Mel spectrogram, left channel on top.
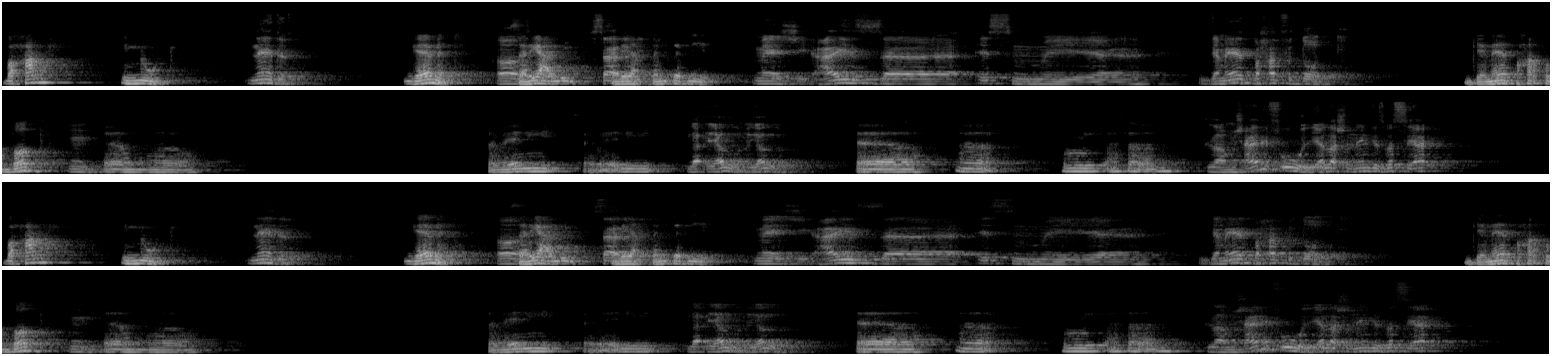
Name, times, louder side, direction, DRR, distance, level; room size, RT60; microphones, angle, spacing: voice 1, 0.0-0.6 1.2-1.7 4.0-4.5 5.2-5.7 6.1-7.1 14.6-15.9 16.5-17.4 20.3-21.0 21.3-22.0 24.0-24.7 25.0-25.4 26.1-27.2, left 2 dB, 25° left, 6 dB, 0.4 m, -30 dB
voice 2, 2.4-2.9 4.9-5.2 6.0-6.4 7.5-11.4 12.0-13.4 16.1-16.4 22.3-23.3 27.5-29.7, left 2 dB, 70° left, 5 dB, 1.4 m, -35 dB
9.6 x 7.9 x 9.5 m, 1.2 s
head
